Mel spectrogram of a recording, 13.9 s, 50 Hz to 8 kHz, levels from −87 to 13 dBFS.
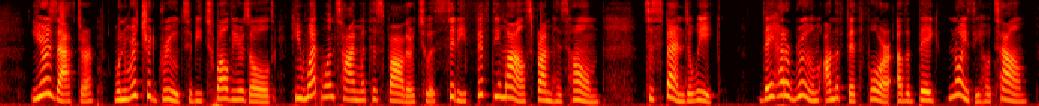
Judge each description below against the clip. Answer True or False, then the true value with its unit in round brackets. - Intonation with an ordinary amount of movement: False (6.1 semitones)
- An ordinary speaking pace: True (180 wpm)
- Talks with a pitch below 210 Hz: False (240 Hz)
